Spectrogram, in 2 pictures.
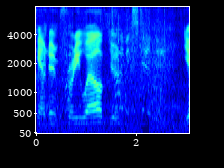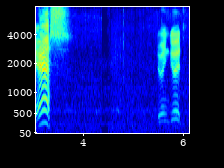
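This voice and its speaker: A young man commenting on his own racing game play, swearing and shouting at his opponents, his voice worn from yelling. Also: mid-range voice, very slow, noisy background. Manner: frustrated, swears and yells at opponents. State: voice strained. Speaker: let's play gamer. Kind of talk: gameplay commentary.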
